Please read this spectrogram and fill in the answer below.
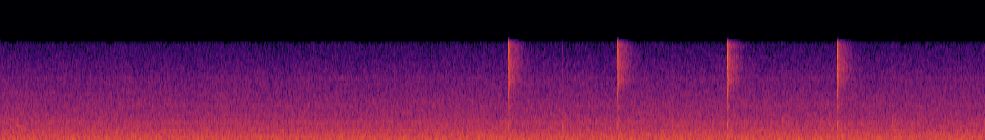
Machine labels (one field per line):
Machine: valve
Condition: normal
